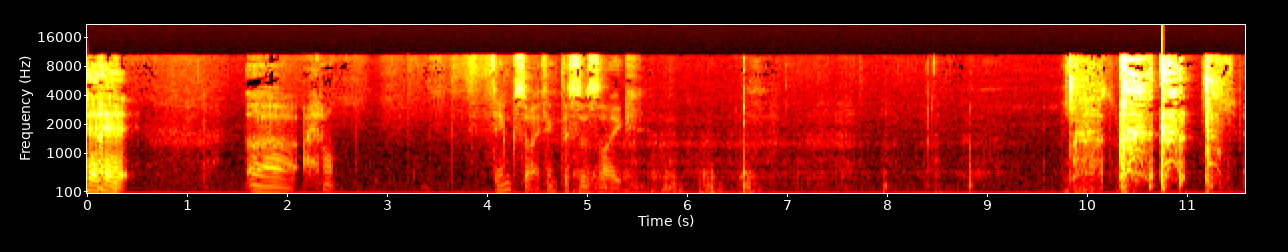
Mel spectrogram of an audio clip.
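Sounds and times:
speech: 0:00.0 - 0:00.5, 0:04.1 - 0:06.0
harsh loud coughs from someone laughing: 0:09.8 - 0:11.5.

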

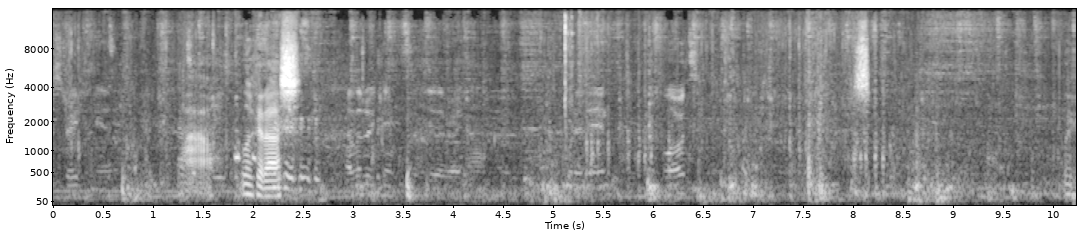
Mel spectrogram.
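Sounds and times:
boat rumbling on a lake: 0:00.0 - 0:10.2
speech: 0:01.3 - 0:03.2
hollow knocks against a boat hull: 0:04.8 - 0:09.6.

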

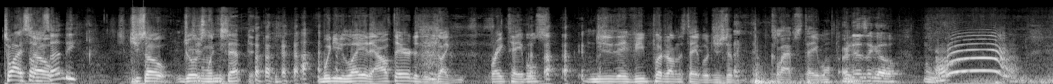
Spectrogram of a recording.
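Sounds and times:
speech: 0:00.1 - 0:09.8
laughter: 0:02.2 - 0:06.2
person's voice imitating an elephant trumpeting: 0:09.3 - 0:10.3.

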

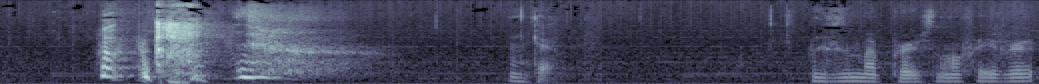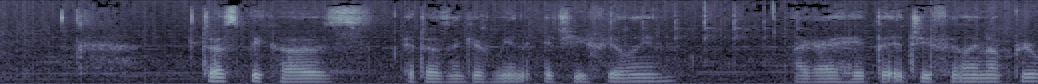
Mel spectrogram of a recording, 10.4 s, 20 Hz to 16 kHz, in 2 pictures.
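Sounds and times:
person sneezing: 0:00.5 - 0:01.7
speech: 0:02.6 - 0:02.9, 0:04.0 - 0:05.4, 0:06.2 - 0:10.3.

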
